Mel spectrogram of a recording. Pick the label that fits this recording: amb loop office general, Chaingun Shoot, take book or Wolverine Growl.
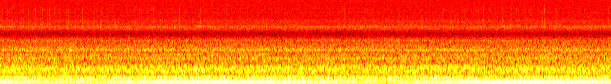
amb loop office general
